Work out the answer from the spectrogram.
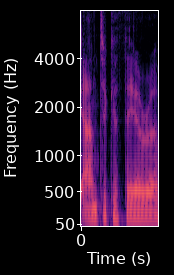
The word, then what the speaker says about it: Antikythera: Oh, the Antikythera mechanism.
